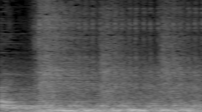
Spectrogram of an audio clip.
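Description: Live deathcore band playing at full volume: heavily distorted electric guitars over bass and drum kit. The cymbals drop out for a moment right at the start, then the full band carries on.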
